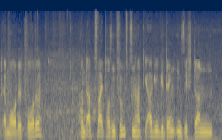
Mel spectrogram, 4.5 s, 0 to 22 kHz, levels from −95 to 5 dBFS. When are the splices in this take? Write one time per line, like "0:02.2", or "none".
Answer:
0:01.5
